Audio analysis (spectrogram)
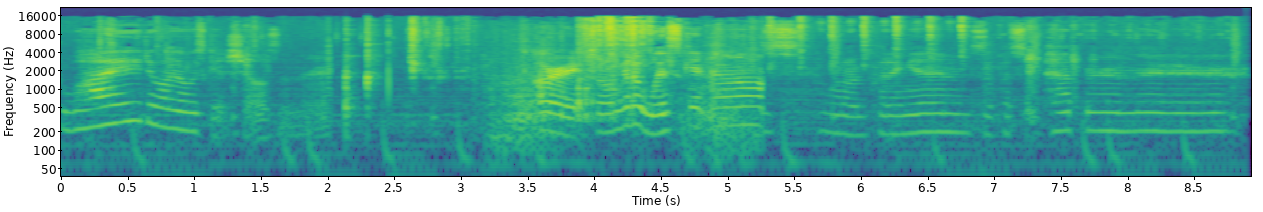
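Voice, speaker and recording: A woman's voice: mid-range voice, a little slow. Young American woman, slightly distant, over music. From United States, East Coast. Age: 20s. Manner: informal, thinking aloud, reading steps out. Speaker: cooking vlogger. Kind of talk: casual chat to camera while cooking. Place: small home kitchen, indoors. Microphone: camera a few feet away.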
